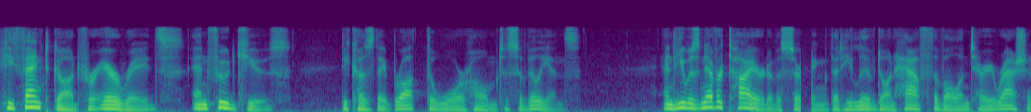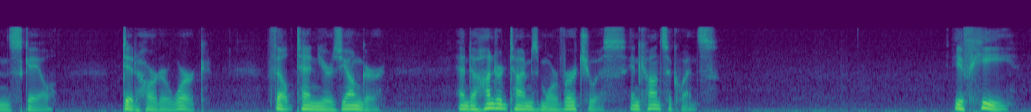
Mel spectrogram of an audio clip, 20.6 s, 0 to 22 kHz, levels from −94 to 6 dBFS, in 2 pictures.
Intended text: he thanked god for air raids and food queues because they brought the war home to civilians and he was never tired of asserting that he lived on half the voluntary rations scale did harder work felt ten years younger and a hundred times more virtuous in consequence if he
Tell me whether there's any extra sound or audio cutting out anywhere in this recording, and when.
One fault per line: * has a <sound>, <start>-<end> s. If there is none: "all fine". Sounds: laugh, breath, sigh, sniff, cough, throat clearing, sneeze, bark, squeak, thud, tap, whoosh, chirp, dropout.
* has a dropout, 8.0-8.1 s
